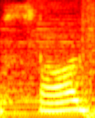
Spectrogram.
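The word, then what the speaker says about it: ص: Try to pronounce it sa. Sa, it is not like se, it is a little bit to the back of se. Se, sa. So there is a difference. Se, this is teen. Sa, this is sad.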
